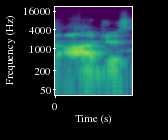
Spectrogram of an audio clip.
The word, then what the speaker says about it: Aegis: about like stalwart Defenders Aegis charge which could be pronounced AIS depending on whether you're using the old Greek pronunciation of the AE signifier um I really like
